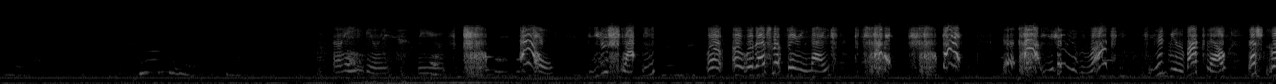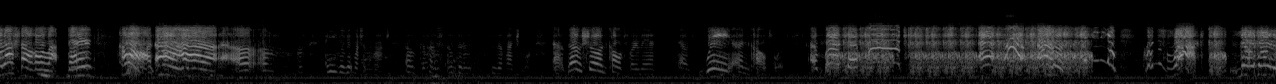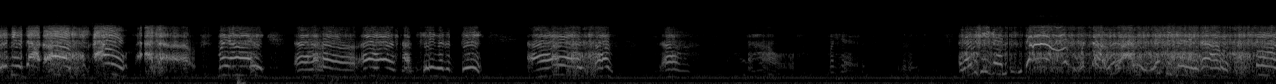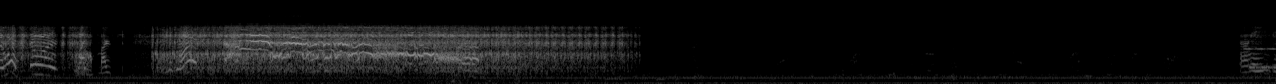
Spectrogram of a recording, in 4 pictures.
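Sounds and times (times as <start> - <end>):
high-pitched squawking cries: 20.9 - 29.6, 35.1 - 44.7
high wavering voice-like cry: 39.9 - 44.1.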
